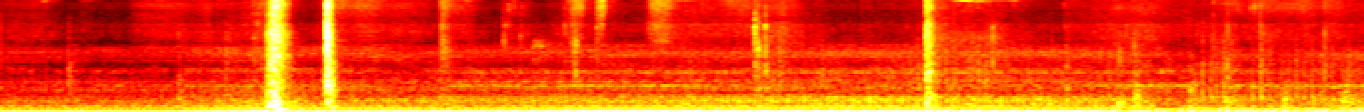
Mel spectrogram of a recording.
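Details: Ford Taurus after shop repair, idle: deep steady rumble throbbing about four times a second, louder and coarser than stock, sounding like a diesel; exhaust leak appeared after shop visit.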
